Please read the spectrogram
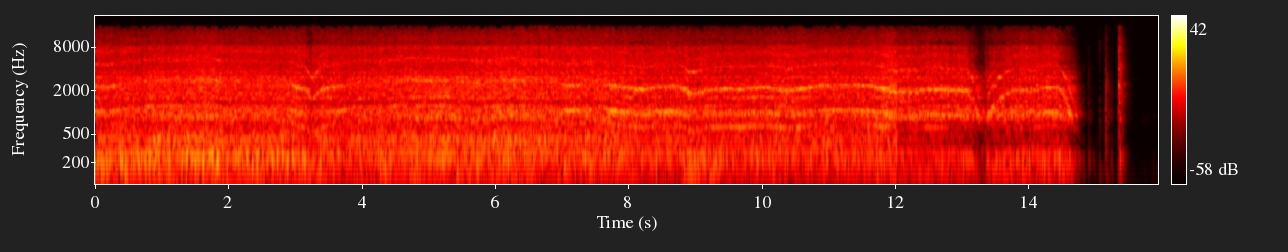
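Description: Small food processor motor running under heavy load as it chops a thick, heavy dough of oats, walnuts, apple and dates, its whine wavering in pitch as the load shifts. The bowl is overfull and the dough heavy for the machine. The motor stops about a second before the end.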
